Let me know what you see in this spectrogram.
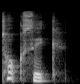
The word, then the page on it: toxic: British English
